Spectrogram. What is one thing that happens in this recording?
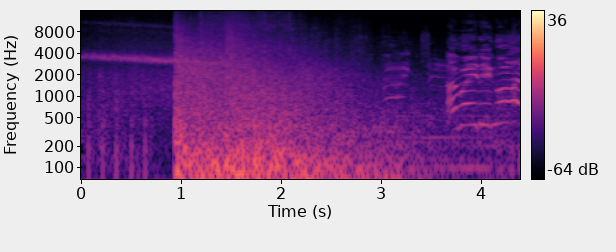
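A mortar shell explodes with a heavy rumbling blast.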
